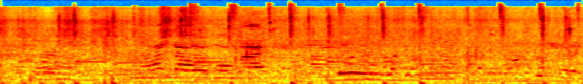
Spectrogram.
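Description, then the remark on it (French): Bustling ambience of the Sandaga open-air market in Dakar, Senegal, on a hot, sunny Tuesday afternoon, crowded with traders, customers, cars and motorbikes: a dense wash of overlapping voices, scattered clatter and hoof-like clip-clopping, steady and fairly loud with no single sound standing out for long. “Le marché en plein air de Sandaga est comme à son habitude, vibrant et bondé.”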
